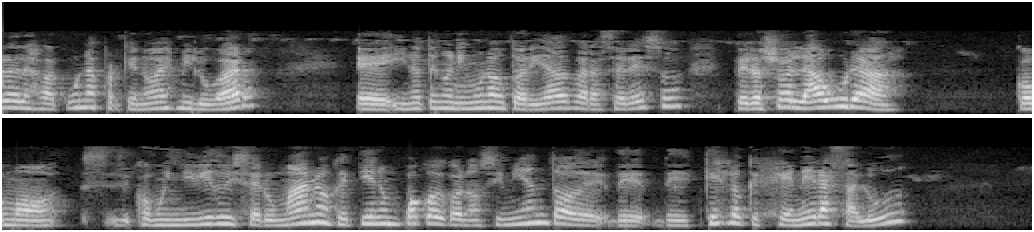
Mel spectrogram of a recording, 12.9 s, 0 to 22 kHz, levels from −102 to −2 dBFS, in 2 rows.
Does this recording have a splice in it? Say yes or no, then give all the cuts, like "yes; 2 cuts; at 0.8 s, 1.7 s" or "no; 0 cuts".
no; 0 cuts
